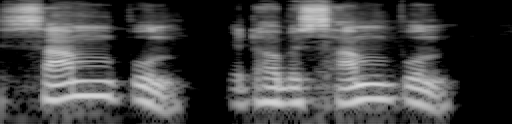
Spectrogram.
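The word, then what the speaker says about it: さんぷん: 3 minute সামপুন। সান পুন। এটা লেখার ক্ষেত্রে হয় সানপুন, কিন্তু এটার উচ্চারণ হবে সামপুন, ময় প রসুকার ন।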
